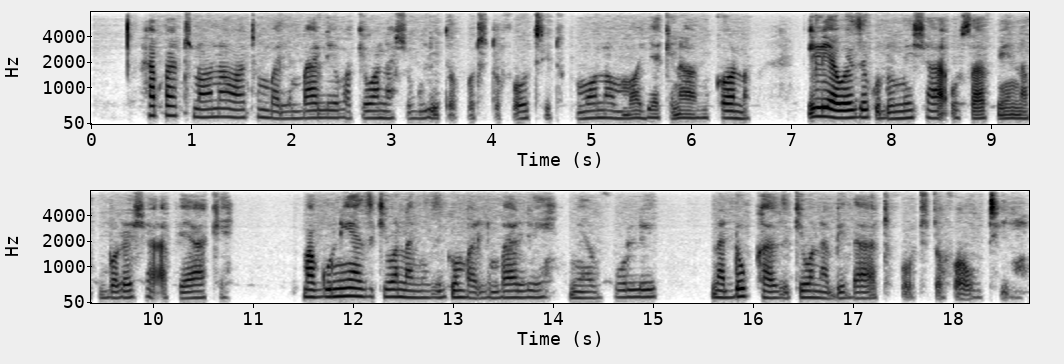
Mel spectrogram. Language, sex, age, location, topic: Swahili, female, 25-35, Nairobi, health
